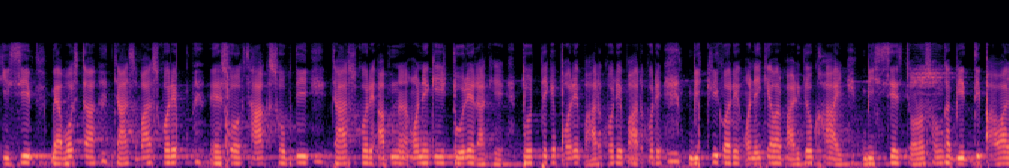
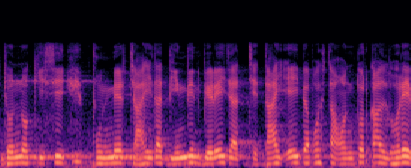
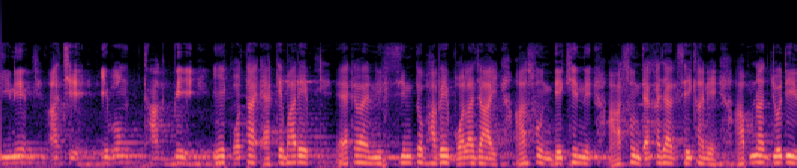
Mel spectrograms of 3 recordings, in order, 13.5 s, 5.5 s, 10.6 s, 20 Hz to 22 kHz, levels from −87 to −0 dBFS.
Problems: background sounds at intervals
